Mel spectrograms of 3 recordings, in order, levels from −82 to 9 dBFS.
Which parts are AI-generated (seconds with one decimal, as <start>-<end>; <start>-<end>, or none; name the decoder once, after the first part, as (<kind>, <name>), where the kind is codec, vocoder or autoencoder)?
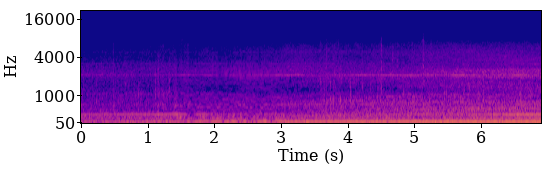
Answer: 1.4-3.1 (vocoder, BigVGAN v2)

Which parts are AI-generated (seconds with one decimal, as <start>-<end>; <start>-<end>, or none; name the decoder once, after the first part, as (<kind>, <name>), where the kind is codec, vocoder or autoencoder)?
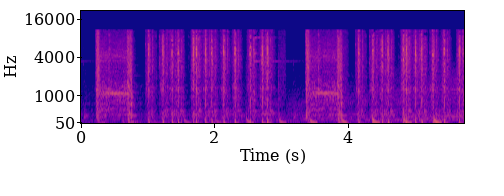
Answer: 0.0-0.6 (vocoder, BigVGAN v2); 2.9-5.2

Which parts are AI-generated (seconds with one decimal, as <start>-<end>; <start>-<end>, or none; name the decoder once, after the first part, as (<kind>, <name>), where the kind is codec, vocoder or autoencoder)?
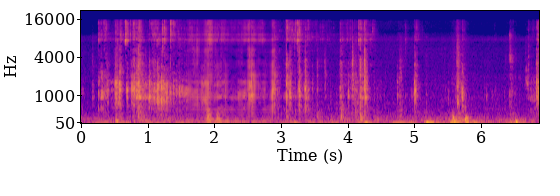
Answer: 1.6-2.9 (vocoder, BigVGAN v2)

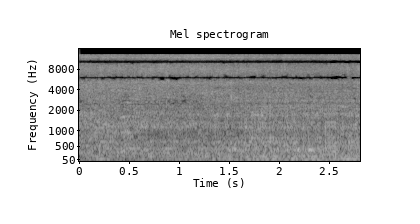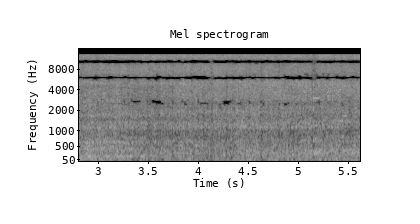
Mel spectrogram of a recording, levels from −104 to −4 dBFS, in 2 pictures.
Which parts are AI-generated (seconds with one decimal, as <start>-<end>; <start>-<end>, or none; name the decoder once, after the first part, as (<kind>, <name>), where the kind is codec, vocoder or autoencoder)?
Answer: 0.0-2.5 (vocoder, BigVGAN v2)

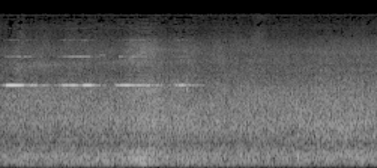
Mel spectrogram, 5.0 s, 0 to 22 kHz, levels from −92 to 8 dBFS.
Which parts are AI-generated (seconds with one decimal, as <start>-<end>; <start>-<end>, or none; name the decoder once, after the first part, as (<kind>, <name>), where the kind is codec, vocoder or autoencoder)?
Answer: 1.9-2.9 (vocoder, BigVGAN v2)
